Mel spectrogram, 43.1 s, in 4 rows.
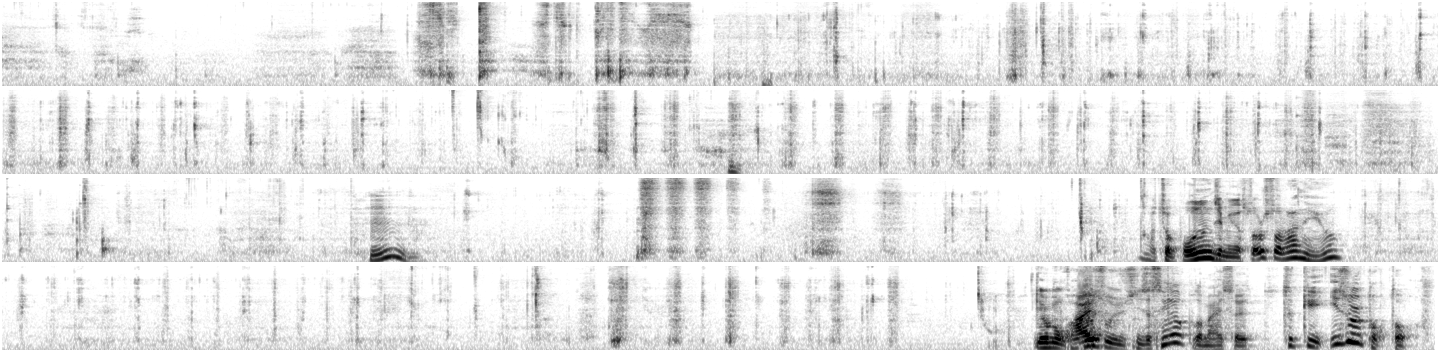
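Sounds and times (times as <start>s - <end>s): person chewing and crunching: 0.0s - 30.2s, 31.5s - 41.2s.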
